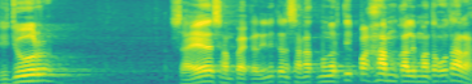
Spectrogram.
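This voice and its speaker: A man talks at a fairly quick pace with vocal fry. His pitch sits fairly high. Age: 60s. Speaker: senior regional government official. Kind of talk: official speech. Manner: informal, conversational.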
